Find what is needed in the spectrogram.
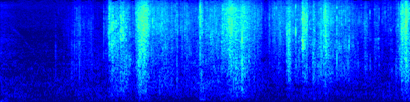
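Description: Footsteps crunching through dry, frosty leaf litter as a person walks forward, beginning about a second in with a step or two each second.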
